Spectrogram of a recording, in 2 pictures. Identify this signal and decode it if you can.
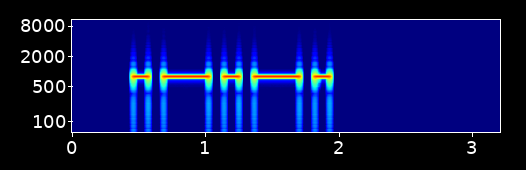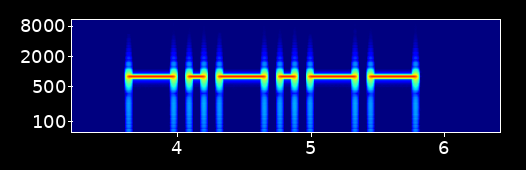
Morse code, heard as a keyed tone, about 10 wpm, 800 Hz. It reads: <AR> !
